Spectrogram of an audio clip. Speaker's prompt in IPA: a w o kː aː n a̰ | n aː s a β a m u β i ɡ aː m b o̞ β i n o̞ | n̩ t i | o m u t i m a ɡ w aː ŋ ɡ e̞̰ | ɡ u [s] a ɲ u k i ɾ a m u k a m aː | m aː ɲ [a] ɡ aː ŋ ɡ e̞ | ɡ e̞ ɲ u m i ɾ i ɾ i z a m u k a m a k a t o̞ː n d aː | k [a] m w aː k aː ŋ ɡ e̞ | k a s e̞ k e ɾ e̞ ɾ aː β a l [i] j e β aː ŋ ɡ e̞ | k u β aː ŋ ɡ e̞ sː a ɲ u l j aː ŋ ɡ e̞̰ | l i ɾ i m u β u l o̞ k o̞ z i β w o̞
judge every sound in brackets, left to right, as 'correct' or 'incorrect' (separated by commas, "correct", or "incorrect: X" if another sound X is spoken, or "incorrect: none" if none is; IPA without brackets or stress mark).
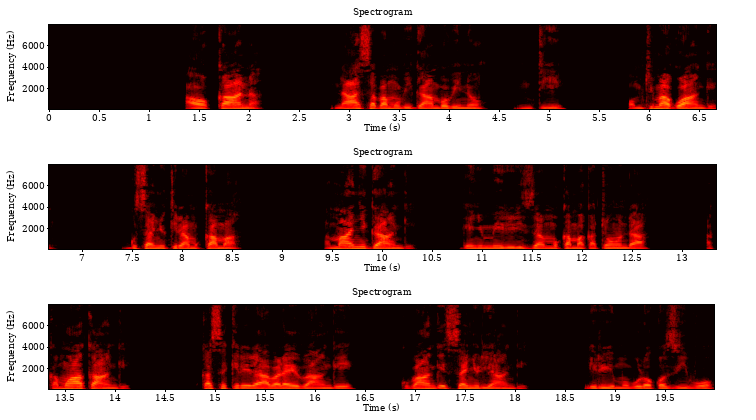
correct, incorrect: i, correct, incorrect: a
